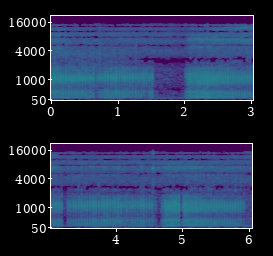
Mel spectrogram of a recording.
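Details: Domestic cat purring steadily: a low, rapidly pulsing rumble in alternating breath phases about one to one and a half seconds long, with a brief softer dip near the second mark, in a quiet setting.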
